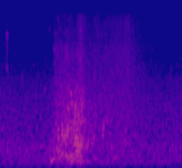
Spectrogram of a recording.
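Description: Flowing water in a Minecraft water channel that carries mobs up high, a soft rushing swell that rises briefly in the middle and then settles to a faint, steady wash.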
